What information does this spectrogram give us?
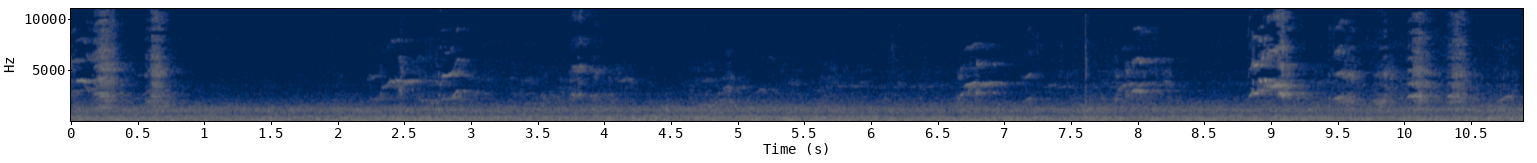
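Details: Wild rainbow lorikeets (Trichoglossus moluccanus) playing on grass give short, harsh, screechy bursts every second or two over a steady low rumble of wind or distant traffic.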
